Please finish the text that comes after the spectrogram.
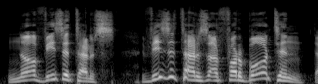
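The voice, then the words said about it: Put-on German accent. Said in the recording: “he does have a German accent, so I'm not just being strange and using my accent abilities here”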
